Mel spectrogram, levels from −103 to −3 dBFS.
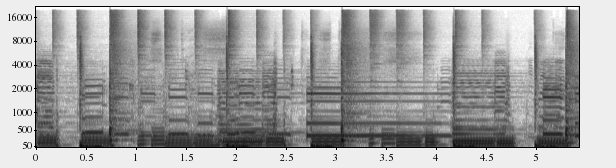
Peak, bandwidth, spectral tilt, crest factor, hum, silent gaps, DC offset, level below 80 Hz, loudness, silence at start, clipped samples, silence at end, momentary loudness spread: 0 dBFS; over 20 kHz; -5 dB/octave; 16 dB; none; none; under 0.1%; -22 dBFS; -18 LUFS; 0 s; under 0.1%; 0 s; 6 LU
